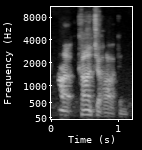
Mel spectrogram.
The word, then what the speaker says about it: Conshohocken: I found a place in Conshohocken, Pennsylvania. Am I pronouncing that correctly? Conshohocken.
